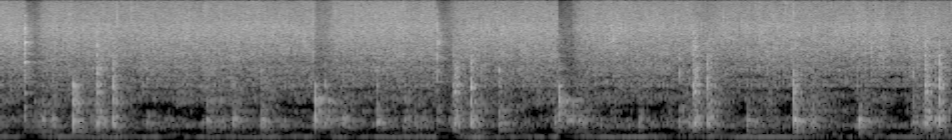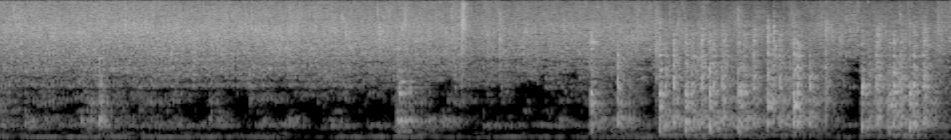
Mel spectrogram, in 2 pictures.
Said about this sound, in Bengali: এই পেঁয়াজ মরিচ গুলা তাড়াতাড়ি ভাজা হবে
